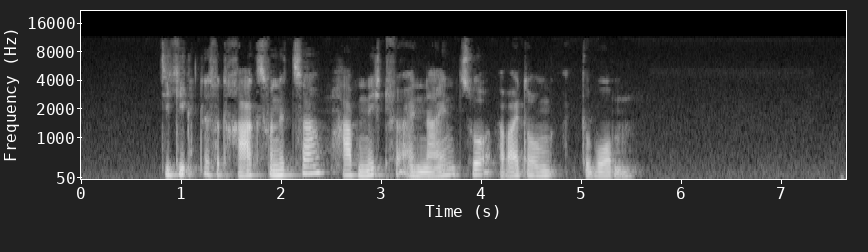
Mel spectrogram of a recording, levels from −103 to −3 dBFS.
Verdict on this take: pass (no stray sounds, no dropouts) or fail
pass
